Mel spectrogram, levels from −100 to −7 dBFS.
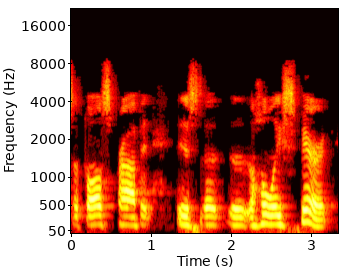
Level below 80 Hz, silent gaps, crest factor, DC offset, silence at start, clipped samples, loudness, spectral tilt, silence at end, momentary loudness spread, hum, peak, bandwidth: -56 dBFS; none; 14 dB; under 0.1%; 0 s; under 0.1%; -22 LUFS; -6 dB/octave; 0.15 s; 7 LU; none; -8 dBFS; 8.6 kHz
